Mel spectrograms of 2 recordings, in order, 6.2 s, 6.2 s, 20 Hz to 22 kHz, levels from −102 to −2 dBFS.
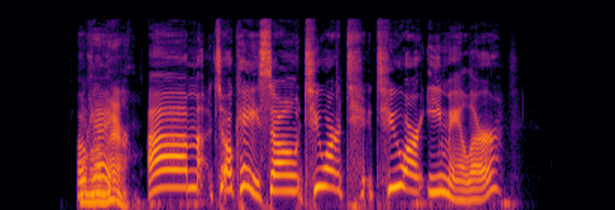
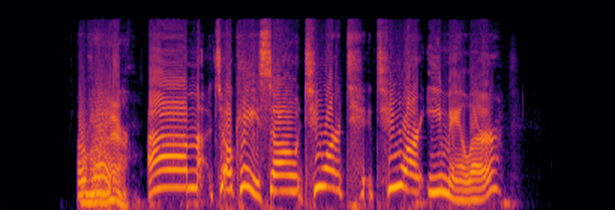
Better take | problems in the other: first | distortion; slight; 10% of the sound clipped

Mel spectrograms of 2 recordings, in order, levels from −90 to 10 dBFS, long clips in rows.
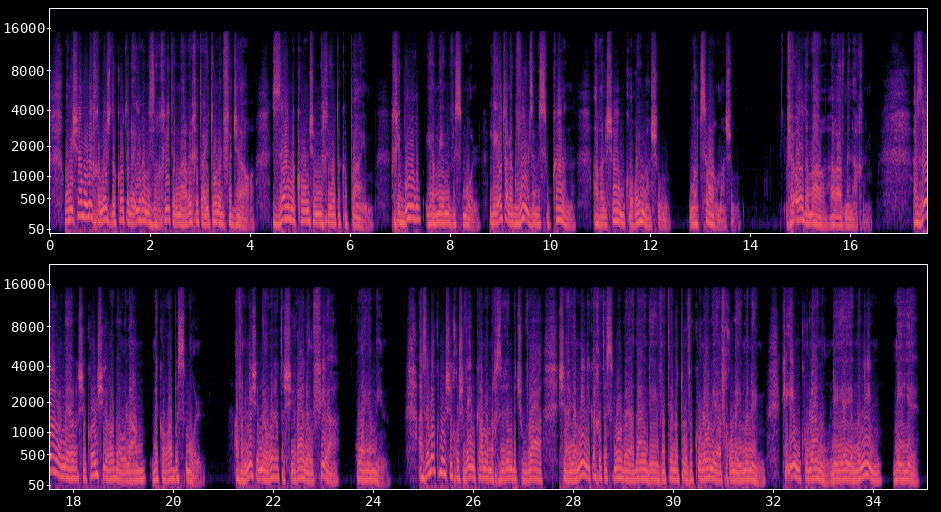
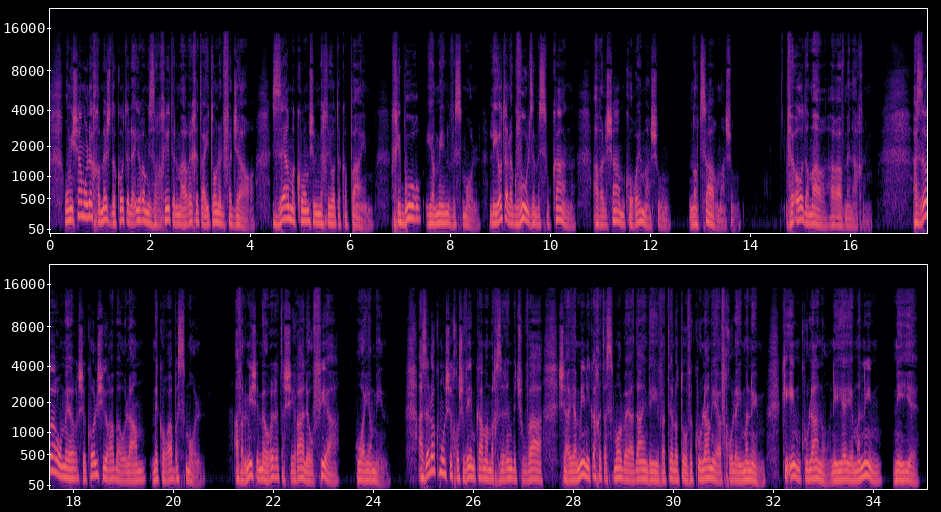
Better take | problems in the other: second | distortion; heavy; 24% of the sound clipped

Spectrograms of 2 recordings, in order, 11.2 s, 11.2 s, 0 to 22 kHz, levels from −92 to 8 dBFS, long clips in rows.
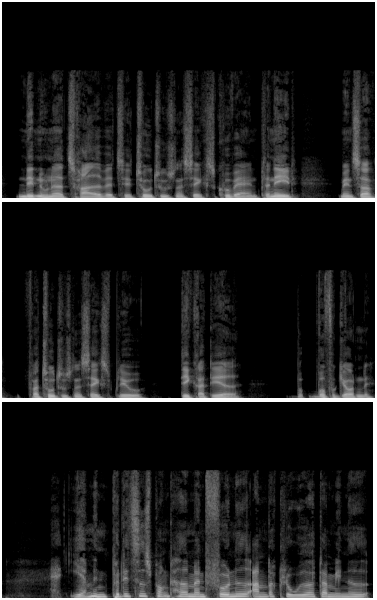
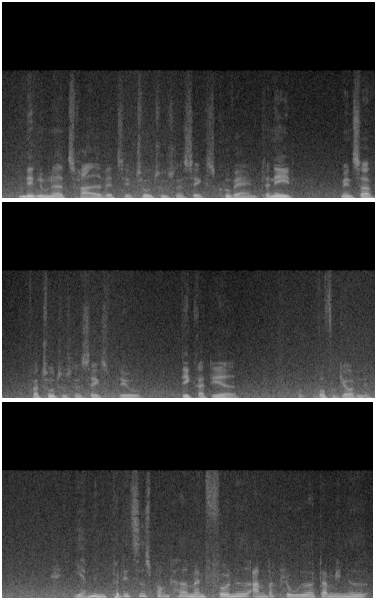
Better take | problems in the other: first | hiss; noticeable; throughout; 15 dB below the speech

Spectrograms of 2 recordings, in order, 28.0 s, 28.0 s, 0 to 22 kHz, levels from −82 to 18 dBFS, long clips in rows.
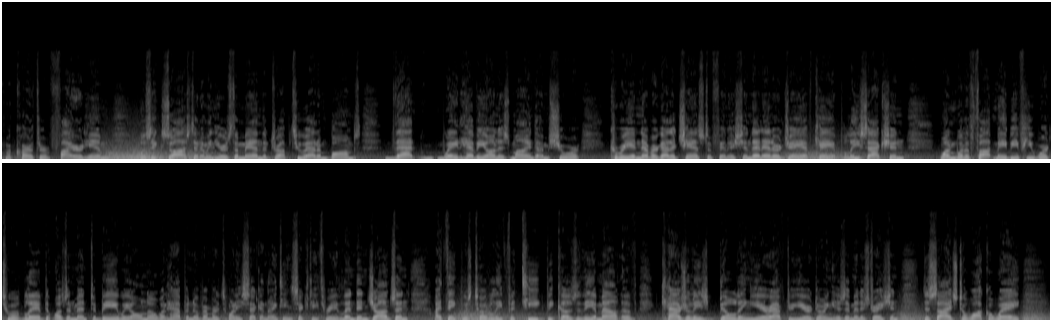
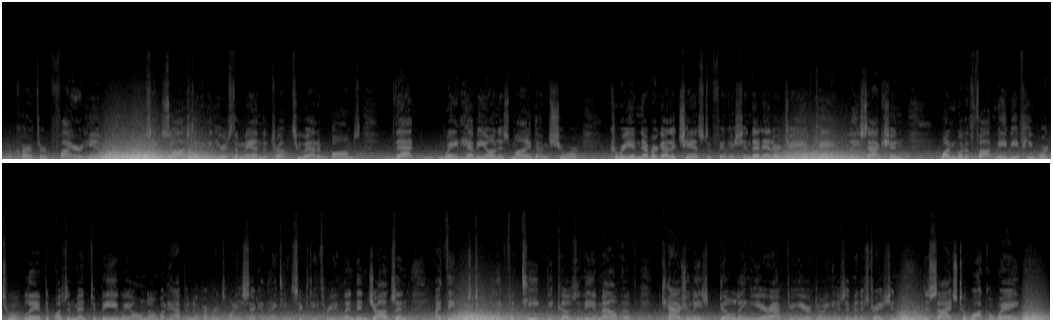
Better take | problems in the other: first | wind noise on the microphone; heavy; 4 dB above the speech; occasional gusts in the first

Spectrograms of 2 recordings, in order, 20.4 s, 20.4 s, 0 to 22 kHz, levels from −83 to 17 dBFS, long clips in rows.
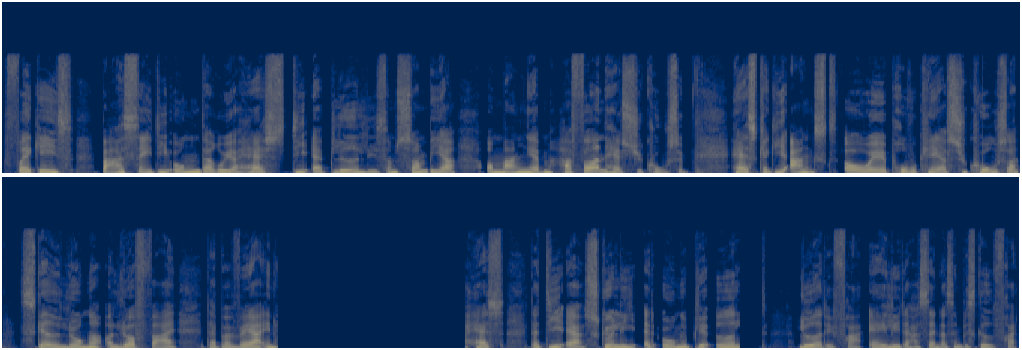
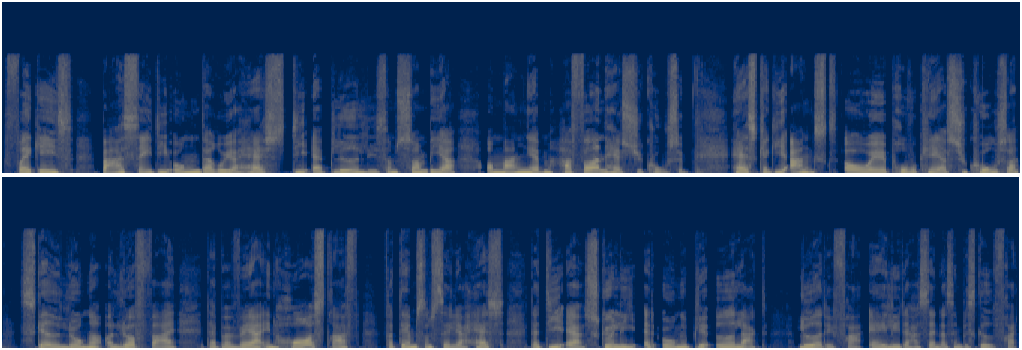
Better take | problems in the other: second | audio cutting out; at 13 s for 2 s and at 18 s

